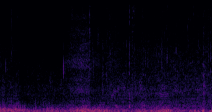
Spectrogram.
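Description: Wind buffeting the camera's microphone: a steady low rumble that swells and dips.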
